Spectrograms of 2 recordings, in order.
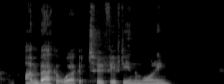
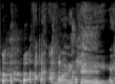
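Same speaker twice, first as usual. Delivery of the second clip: high, loud laughing "I wanna kill you"; laughing mock rage; 9 dB louder than usual. Real, not acted. Recalling Delta's untouched food, laughing high and loud mock rage. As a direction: laugh through the pretend fury.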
